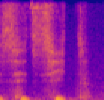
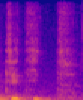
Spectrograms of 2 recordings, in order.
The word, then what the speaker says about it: tzitzit: Oh, je les prononce mal, mais Voilà. c'est les tzitzit. Les titites.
